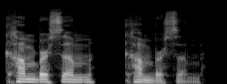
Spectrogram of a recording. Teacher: The word cumbersome has 3 syllables, and the stress is on the first syllable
